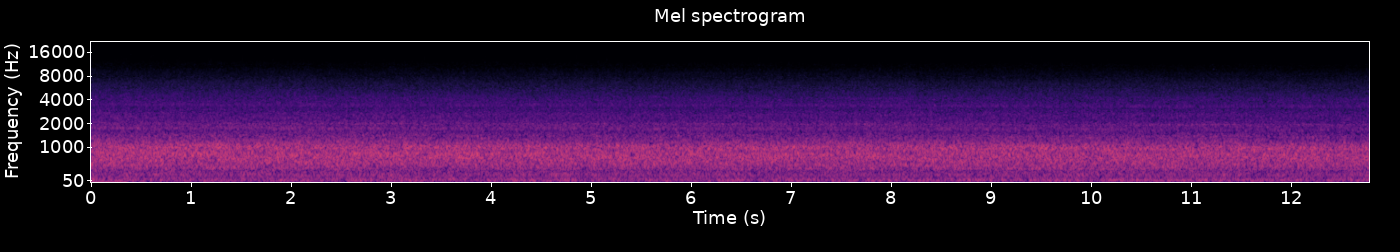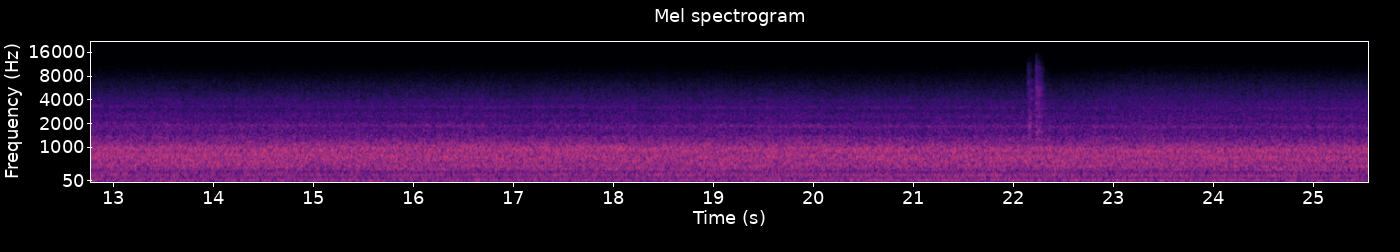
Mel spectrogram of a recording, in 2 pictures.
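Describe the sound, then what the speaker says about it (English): Class 421 electric multiple unit slowing down on the Brighton to London Victoria line in Train Simulator 2015, a steady loud cab rumble with rolling wheel noise and no talking. "I've shut off power and I'm going to slow the train down to around 60 miles per hour."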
